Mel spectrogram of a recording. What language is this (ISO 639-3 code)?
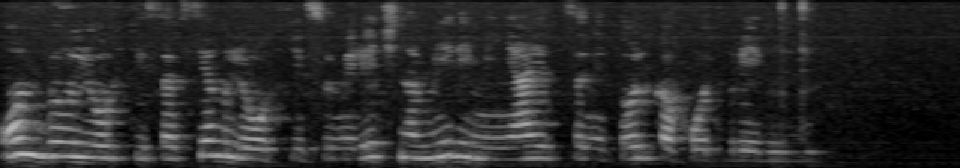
rus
